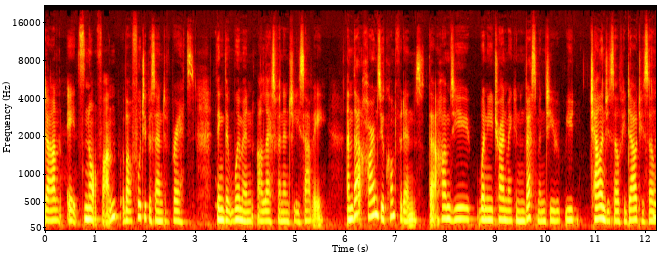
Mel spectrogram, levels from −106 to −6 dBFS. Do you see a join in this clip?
yes; 2 cuts; at 1.5 s, 9.4 s

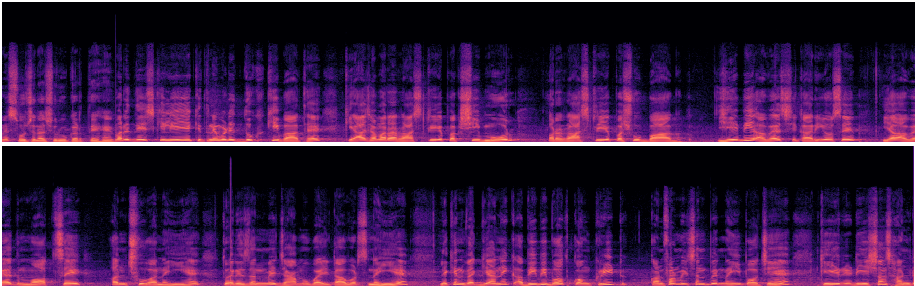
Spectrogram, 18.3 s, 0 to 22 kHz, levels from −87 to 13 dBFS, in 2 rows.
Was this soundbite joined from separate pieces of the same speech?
yes; 2 cuts; at 1.1 s, 11.4 s

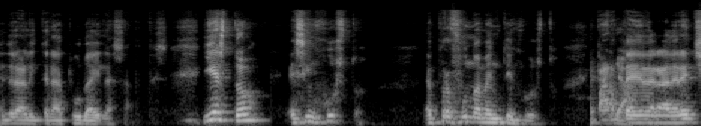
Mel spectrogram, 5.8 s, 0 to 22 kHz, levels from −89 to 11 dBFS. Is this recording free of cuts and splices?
no; 2 cuts; at 2.2 s, 4.8 s

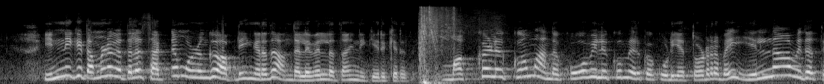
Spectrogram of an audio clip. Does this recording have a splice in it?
yes; 1 cut; at 4.3 s

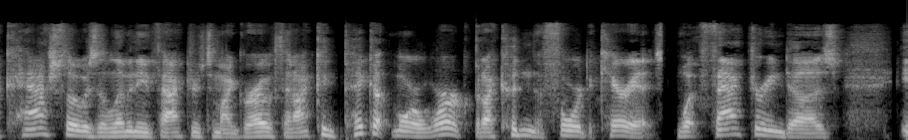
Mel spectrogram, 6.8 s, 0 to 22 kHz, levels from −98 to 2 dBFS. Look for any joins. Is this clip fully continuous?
no; 1 cut; at 4.9 s

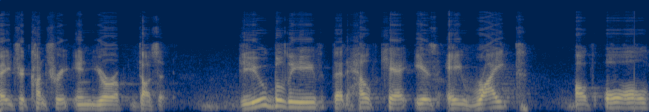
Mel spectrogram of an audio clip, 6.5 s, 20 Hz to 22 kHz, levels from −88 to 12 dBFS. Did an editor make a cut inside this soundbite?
no; 0 cuts

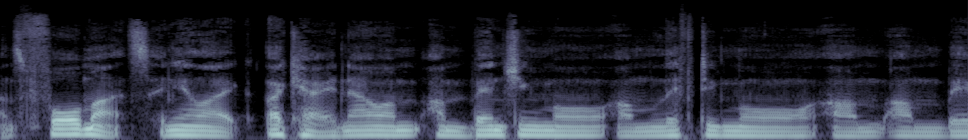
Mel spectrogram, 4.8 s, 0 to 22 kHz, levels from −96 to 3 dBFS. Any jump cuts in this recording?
no; 0 cuts

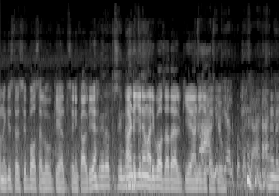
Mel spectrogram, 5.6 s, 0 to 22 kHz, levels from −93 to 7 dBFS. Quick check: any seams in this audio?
no; 0 cuts

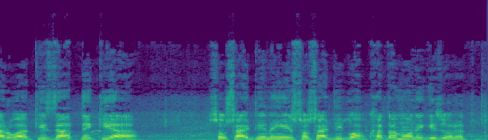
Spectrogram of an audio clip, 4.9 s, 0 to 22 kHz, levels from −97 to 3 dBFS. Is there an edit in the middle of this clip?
no; 0 cuts

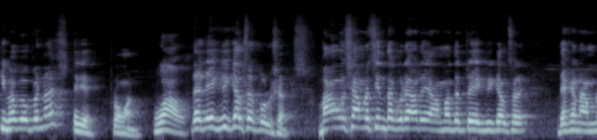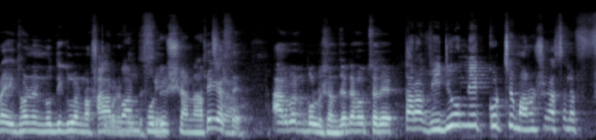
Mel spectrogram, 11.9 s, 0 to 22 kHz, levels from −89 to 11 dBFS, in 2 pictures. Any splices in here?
yes; 2 cuts; at 1.8 s, 10.0 s

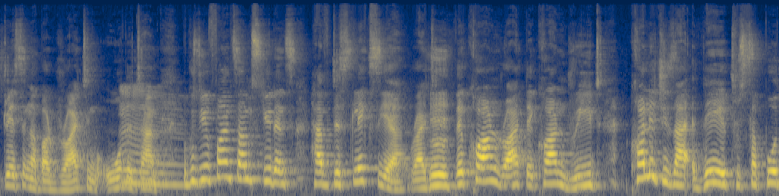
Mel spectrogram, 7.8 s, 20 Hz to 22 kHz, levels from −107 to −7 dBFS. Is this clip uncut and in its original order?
yes; 0 cuts

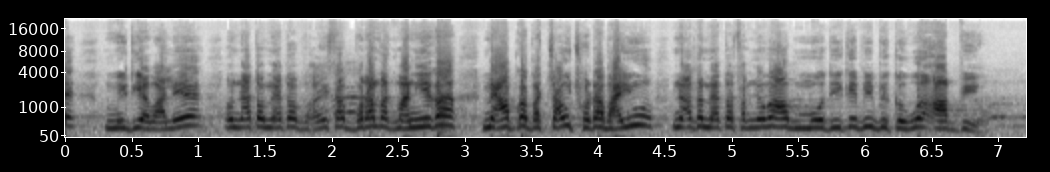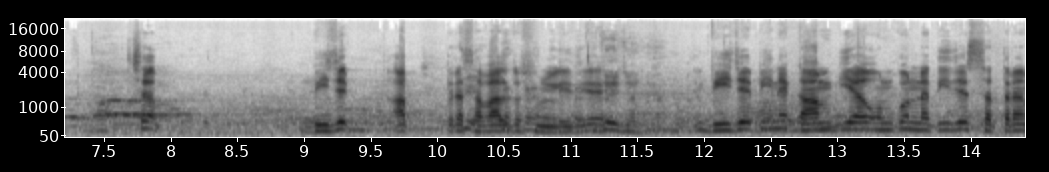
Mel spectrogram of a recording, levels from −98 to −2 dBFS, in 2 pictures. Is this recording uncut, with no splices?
yes; 0 cuts

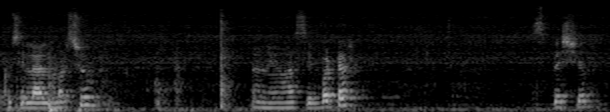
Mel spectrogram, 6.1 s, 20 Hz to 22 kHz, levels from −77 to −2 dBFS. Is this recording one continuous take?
yes; 0 cuts

